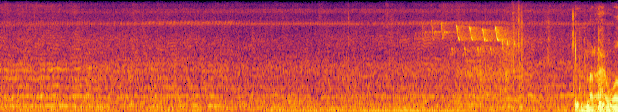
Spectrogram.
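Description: Honey bees buzzing steadily around an open hive box, from a colony the beekeeper suspects has gone queenless. A brief run of faint, quick ticks comes about four seconds in.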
